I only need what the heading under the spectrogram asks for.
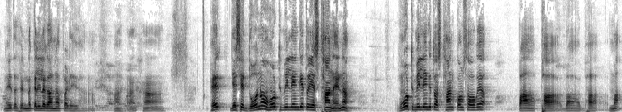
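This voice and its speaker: Swami teaching scripture; unhurried delivery, fairly high voice, questions the hall and sounds out syllables. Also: male voice, sharp tone. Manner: chants Sanskrit, explains in Hindi, asks listeners questions; demonstrates syllable sounds and tones aloud. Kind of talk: slow scripture discourse. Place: ashram hall.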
